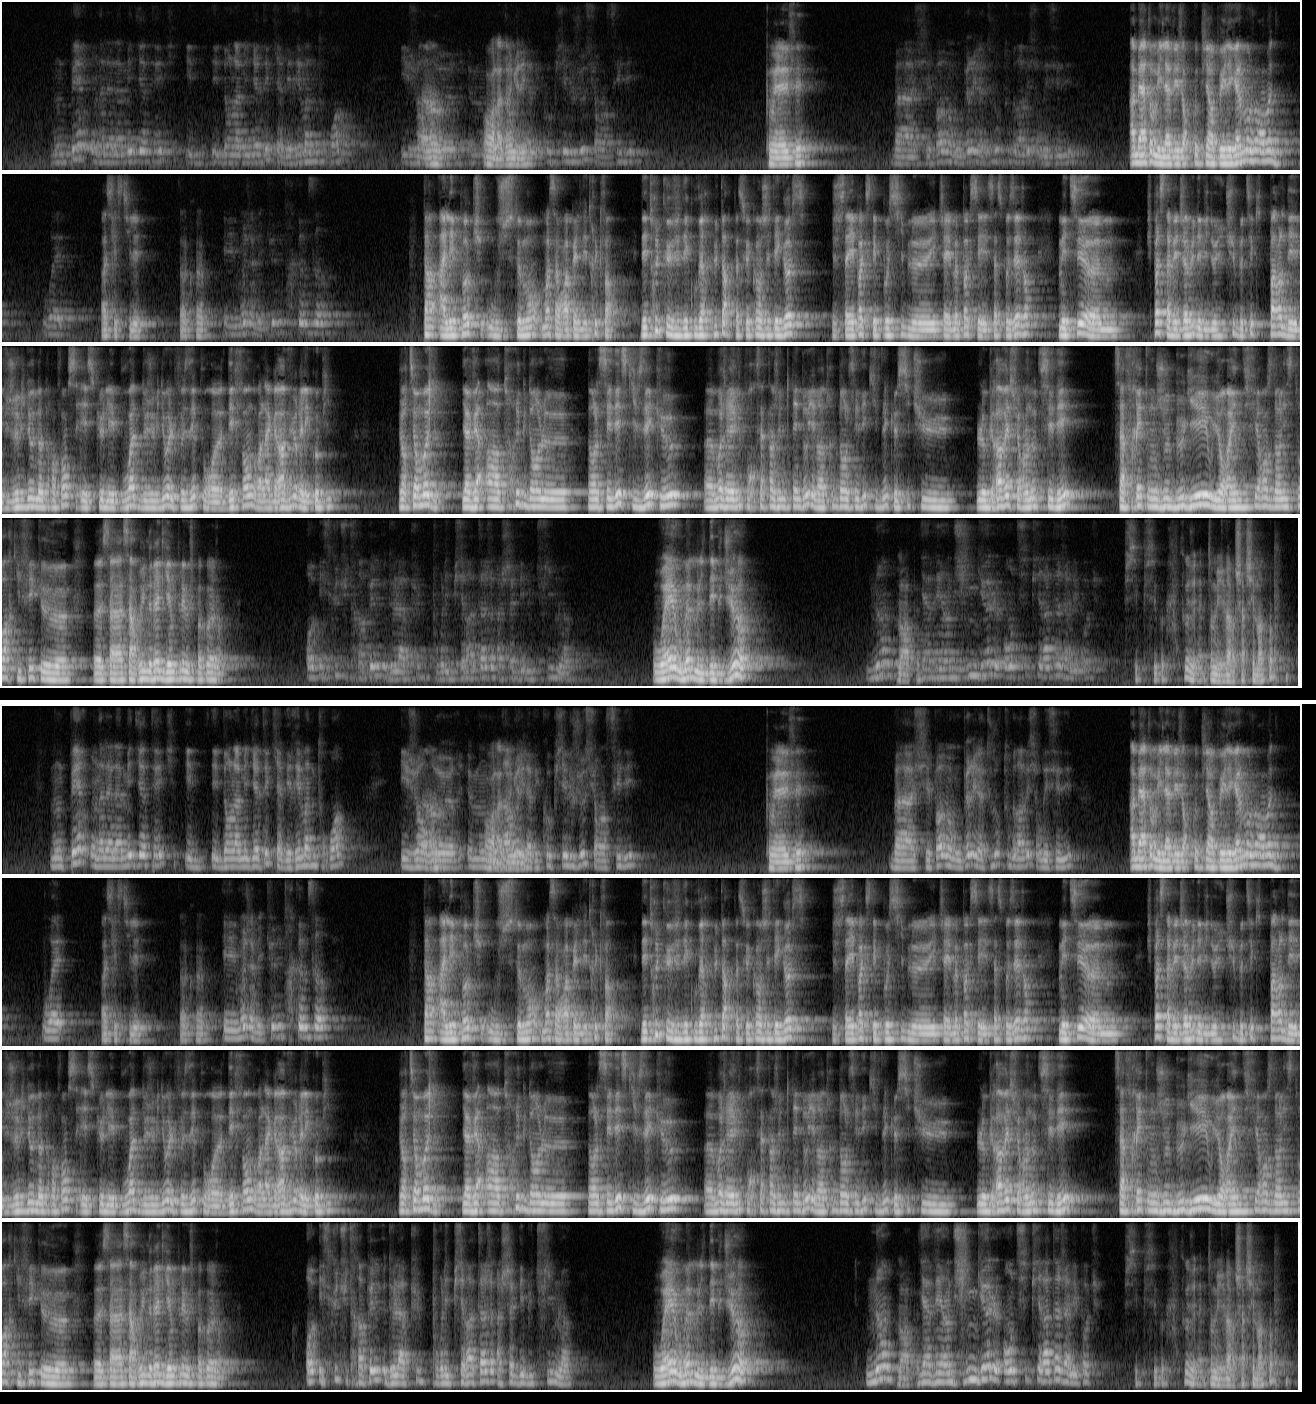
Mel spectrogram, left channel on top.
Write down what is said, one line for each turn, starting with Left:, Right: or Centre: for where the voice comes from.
Right: Mon père, on allait à la médiathèque, et, et dans la médiathèque, il y avait Rayman 3, et genre,
Left: Ah,
Right: euh, mon
Left: oh la
Right: daron,
Left: dinguerie.
Right: il avait copié le jeu sur un CD.
Left: Comment il avait fait?
Right: Bah, je sais pas, moi, mon père, il a toujours tout gravé sur des CD.
Left: Ah mais attends, mais il avait genre copié un peu illégalement, genre en mode.
Right: Ouais,
Left: Ah c'est stylé. C'est incroyable.
Right: et moi, j'avais que des trucs comme ça.
Left: Putain, à l'époque où justement, moi ça me rappelle des trucs, enfin, des trucs que j'ai découvert plus tard, parce que quand j'étais gosse, je savais pas que c'était possible euh, et que je savais même pas que c'est, ça se faisait, genre. Mais tu sais, euh, je sais pas si t'avais déjà vu des vidéos YouTube, tu sais, qui te parlent des jeux vidéo de notre enfance et ce que les boîtes de jeux vidéo, elles faisaient pour euh, défendre la gravure et les copies. Genre, tu sais, en mode, il y avait un truc dans le, dans le CD, ce qui faisait que, euh, moi j'avais vu pour certains jeux Nintendo, il y avait un truc dans le CD qui faisait que si tu le gravais sur un autre CD, ça ferait ton jeu buggé ou il y aura une différence dans l'histoire qui fait que euh, ça, ça ruinerait le gameplay ou je sais pas quoi, genre.
Right: Oh, est-ce que tu te rappelles de la pub pour les piratages à chaque début de film, là?
Left: Ouais, ou même le début de jeu, hein.
Right: Non,
Left: Je me rappelle.
Right: il y avait un jingle anti-piratage à l'époque.
Left: Je sais plus c'est quoi. Parce que j'ai- Attends, mais je vais rechercher maintenant.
